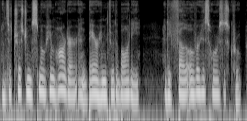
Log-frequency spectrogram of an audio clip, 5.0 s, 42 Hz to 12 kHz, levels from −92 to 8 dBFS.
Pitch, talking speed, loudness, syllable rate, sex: 140 Hz, 230 wpm, -19 LUFS, 5.8 syllables/s, female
